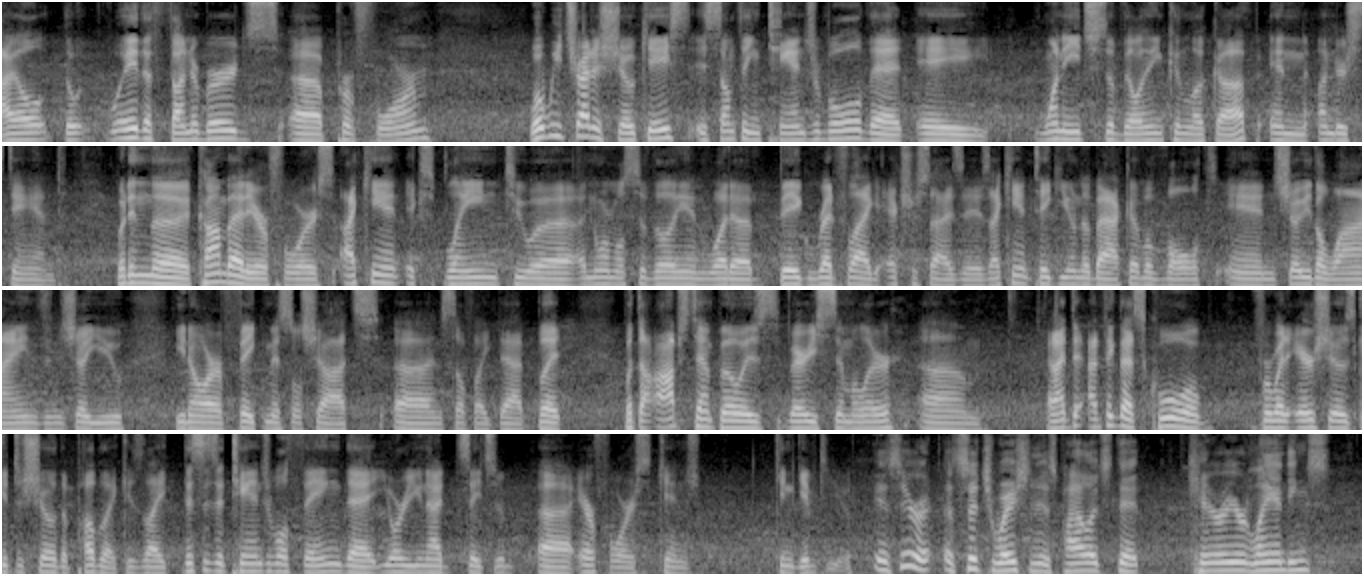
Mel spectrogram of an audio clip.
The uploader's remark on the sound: live from Super Bowl Radio Row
